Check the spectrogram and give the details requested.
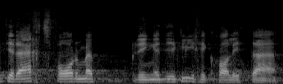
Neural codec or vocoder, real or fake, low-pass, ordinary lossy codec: none; real; 14.4 kHz; MP3, 64 kbps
